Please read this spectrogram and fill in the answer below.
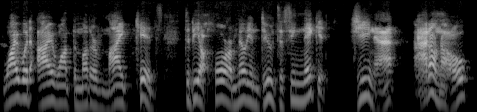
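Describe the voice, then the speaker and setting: Man acting contemptuous husband, table-read drama, rough husky voice, slightly dull recording. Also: a little high, animated, unhurried, full character voice. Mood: scornful. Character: crude, controlling, contemptuous husband. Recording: dull, muffled lo-fi sound.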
